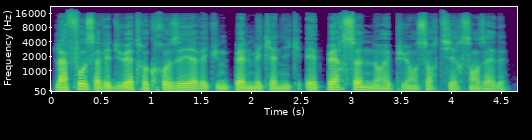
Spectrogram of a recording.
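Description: A man reading a novel aloud in the first person, measured and expressive. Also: low-pitched, no echo, studio quality. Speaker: audiobook narrator. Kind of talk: scripted narration of a novel.

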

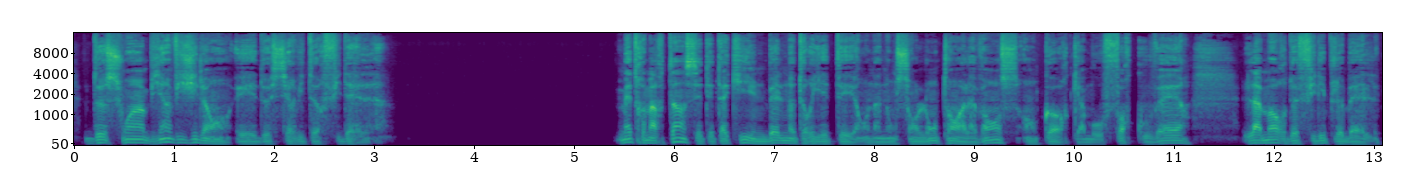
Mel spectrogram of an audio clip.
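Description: A man with a husky voice reading a historical novel aloud in a steady, composed way. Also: rumbling low, dry recording, clean studio sound. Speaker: audiobook reader. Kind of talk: scripted narration of a historical novel.

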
